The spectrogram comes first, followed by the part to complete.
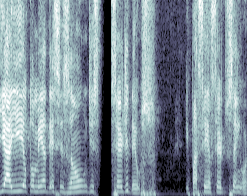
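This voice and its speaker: Her tone bright and sharp, a woman speaks fairly slowly with fairly even intonation and big swings in loudness. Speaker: preacher. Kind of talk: sermon. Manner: halting.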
